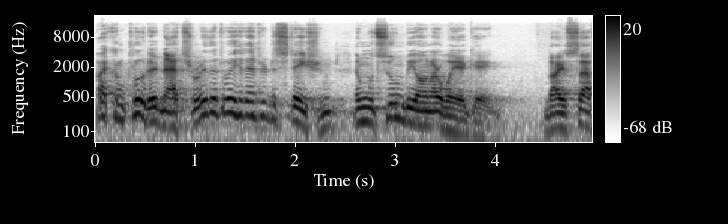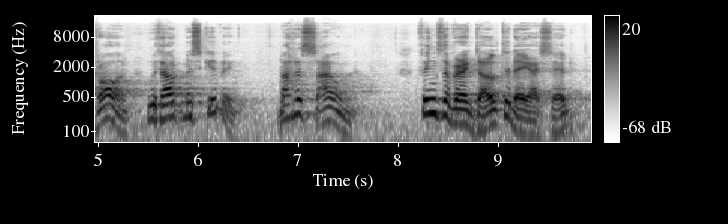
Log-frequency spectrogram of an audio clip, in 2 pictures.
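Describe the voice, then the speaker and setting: An actor playing a grumpy, long-winded old husband in a radio play, with ponderous, pedantic, theatrical delivery. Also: male voice, mid-range voice, long reverb tail, natural voice. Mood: brooding recollection. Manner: declamatory, ponderous, wordy.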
